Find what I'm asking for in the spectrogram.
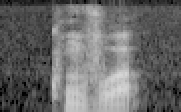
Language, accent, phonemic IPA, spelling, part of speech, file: French, France, /kɔ̃.vwa/, convoi, noun, LL-Q150 (fra)-convoi.wav
- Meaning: 1. convoy 2. load (used in the phrase convoi exceptionnel)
